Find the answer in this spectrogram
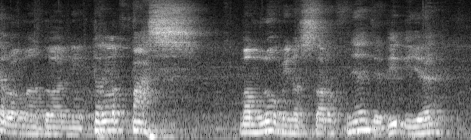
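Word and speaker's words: رمضان: dulu saya juga bacanya ramadana Padahal ramadan memang adalah isim mamn minf. Dia itu kalau majrur tetap na dibacanya. Tapi karena dia diidofahkan dengan hadhi sanati jadi dia ramadani.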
